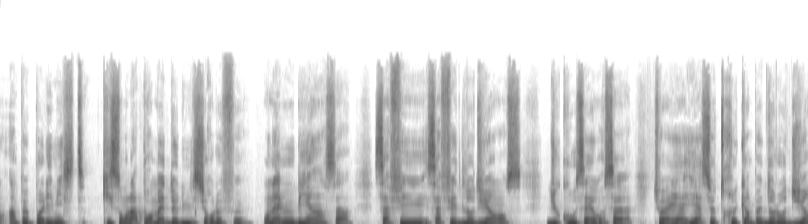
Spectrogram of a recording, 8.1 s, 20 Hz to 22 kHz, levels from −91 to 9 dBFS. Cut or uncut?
cut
